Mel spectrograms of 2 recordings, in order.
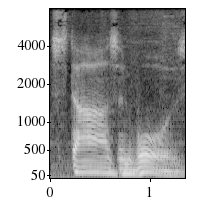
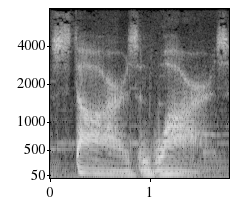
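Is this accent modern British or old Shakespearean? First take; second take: modern British; Shakespearean. First: It is said in a modern standard British accent. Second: It is said in an older Shakespearean-era accent. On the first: "in received pronunciation" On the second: "in original pronunciation"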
